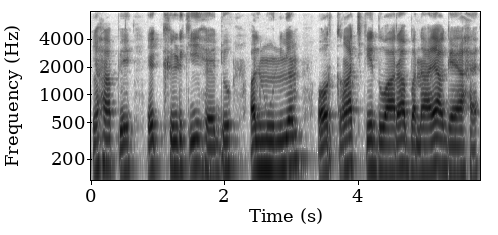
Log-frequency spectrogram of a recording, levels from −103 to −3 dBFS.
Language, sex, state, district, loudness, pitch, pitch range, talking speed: Hindi, male, Jharkhand, Palamu, -16 LUFS, 155 Hz, 145-160 Hz, 145 wpm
